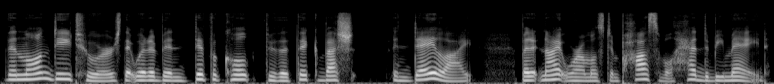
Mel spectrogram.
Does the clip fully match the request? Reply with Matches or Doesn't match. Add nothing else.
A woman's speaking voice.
Matches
